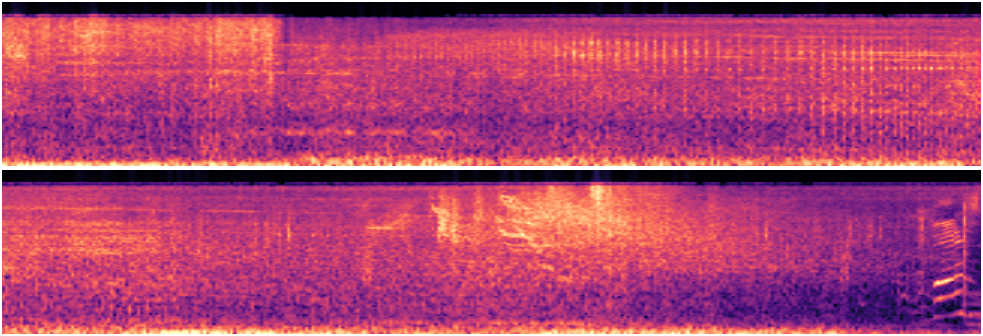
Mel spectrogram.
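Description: Film sound effects of a spaceship crash-landing: a continuous heavy rumble with hissing noise, loudest about eight seconds in, and a faint whine falling in pitch in the middle.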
